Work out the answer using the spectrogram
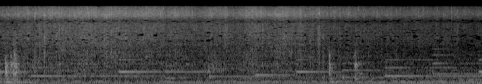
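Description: Boiled black chickpeas sizzling steadily in hot olive oil with cumin seeds in a nonstick pan, at the start of a light roast.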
